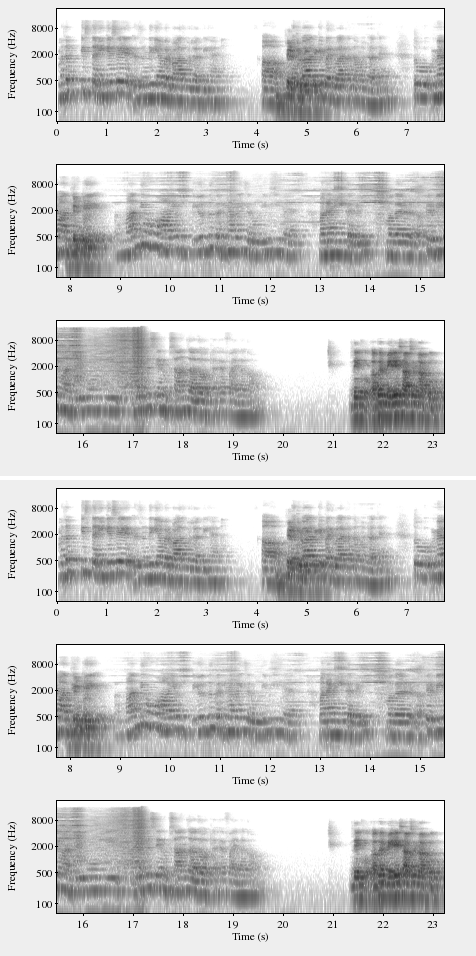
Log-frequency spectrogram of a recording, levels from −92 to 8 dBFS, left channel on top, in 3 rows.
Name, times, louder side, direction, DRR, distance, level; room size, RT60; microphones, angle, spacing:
voice 1, 0.0-3.3 4.1-12.5 12.8-13.9 14.3-19.5, equal, 5° right, -7 dB, 0.8 m, -34 dB
voice 2, 4.6-5.2 8.0-8.4 21.3-23.0, left 2 dB, 90° left, -3 dB, 0.4 m, -21 dB
sound 1, 8.9-11.4 11.7-17.2, left 4 dB, 30° left, 0.4 m, -37 dB
2.5 x 2.1 x 2.4 m, 0.88 s
head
